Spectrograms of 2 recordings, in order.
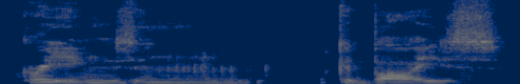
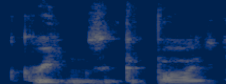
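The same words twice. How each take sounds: First: Greetings and goodbyes stretched very slowly, each word drawn long; slow drawn-out phrase. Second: Said in the usual way. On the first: Shown as a demonstration. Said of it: "trying out the phrase". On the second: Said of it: "second take of phrase".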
